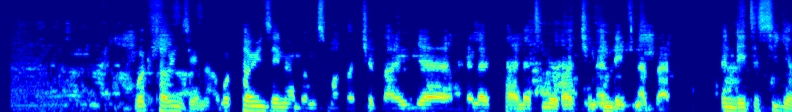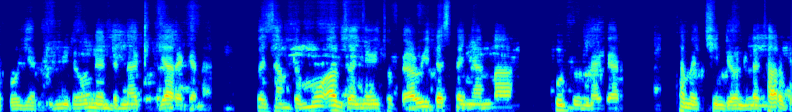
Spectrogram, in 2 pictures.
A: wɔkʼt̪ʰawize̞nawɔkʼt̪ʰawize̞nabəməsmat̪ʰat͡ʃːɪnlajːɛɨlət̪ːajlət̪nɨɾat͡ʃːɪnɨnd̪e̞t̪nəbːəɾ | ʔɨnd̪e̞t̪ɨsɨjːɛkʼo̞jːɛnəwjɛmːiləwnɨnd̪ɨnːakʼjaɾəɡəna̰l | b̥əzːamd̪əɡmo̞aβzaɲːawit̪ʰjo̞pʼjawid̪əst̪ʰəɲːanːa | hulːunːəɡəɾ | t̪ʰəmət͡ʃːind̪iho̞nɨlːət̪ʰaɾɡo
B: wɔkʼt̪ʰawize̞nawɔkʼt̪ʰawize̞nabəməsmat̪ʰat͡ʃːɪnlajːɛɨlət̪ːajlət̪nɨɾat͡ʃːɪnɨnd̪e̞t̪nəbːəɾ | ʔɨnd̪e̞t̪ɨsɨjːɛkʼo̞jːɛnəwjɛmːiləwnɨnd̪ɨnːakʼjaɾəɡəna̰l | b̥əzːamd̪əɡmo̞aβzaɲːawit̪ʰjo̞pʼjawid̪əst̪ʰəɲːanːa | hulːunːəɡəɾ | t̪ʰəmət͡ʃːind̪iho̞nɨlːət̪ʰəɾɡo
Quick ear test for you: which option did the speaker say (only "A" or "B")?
A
